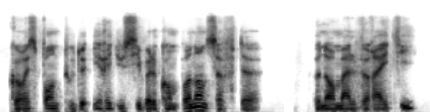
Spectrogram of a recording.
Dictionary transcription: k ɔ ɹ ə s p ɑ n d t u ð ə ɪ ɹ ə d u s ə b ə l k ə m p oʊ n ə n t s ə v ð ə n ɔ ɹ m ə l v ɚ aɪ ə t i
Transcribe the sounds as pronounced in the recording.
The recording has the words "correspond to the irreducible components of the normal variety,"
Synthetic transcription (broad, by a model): k ɔ ɹ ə s p ɑ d t u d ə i ɹ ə d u s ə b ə l k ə p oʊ n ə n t s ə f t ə n ɔ ɹ m ə l v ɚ aɪ t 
